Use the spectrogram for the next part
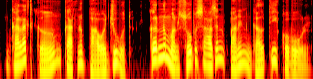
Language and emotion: Kashmiri, disgusted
